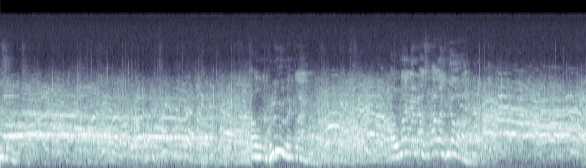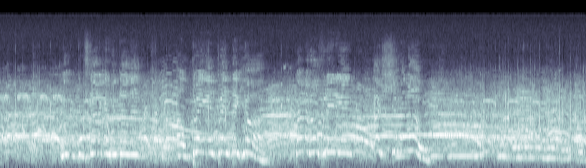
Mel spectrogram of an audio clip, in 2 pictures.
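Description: A brass band plays a lively tune in a crowded hall.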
